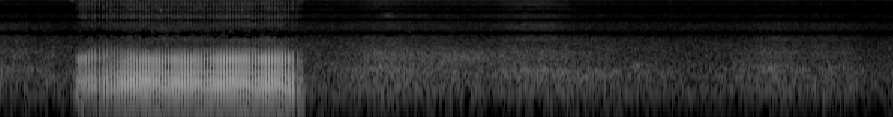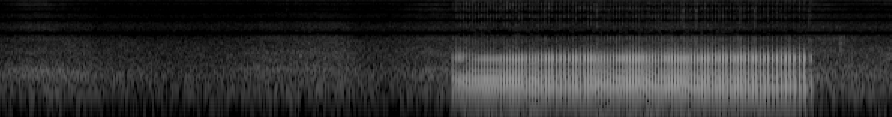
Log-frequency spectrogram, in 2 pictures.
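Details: Snoring in bed: two long, loud, buzzing inhalation snores with quieter breathing between them, in a small room.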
